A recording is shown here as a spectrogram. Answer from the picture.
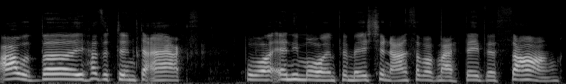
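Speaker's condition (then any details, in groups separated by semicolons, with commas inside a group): Profound deafness; learned to speak with speech therapist help, therapy in elementary and high school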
